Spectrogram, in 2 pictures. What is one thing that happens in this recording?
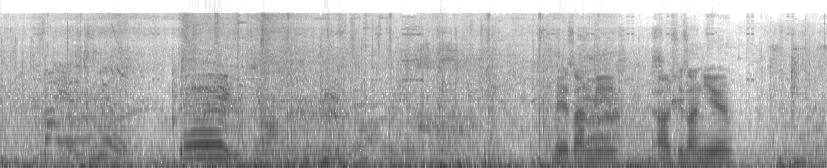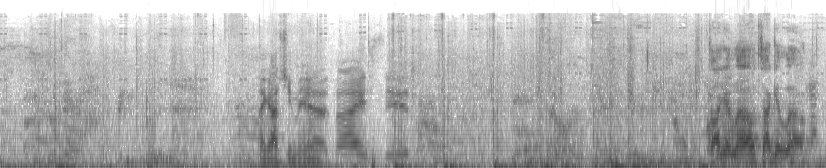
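Gunshots fire rapidly in a video game.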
